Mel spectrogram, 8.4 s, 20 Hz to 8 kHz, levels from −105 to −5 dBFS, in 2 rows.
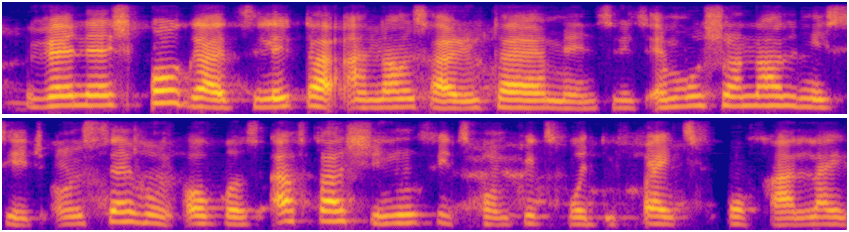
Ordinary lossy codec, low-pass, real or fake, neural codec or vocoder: none; 7.2 kHz; fake; codec, 24 kHz, 3 kbps, HILCodec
